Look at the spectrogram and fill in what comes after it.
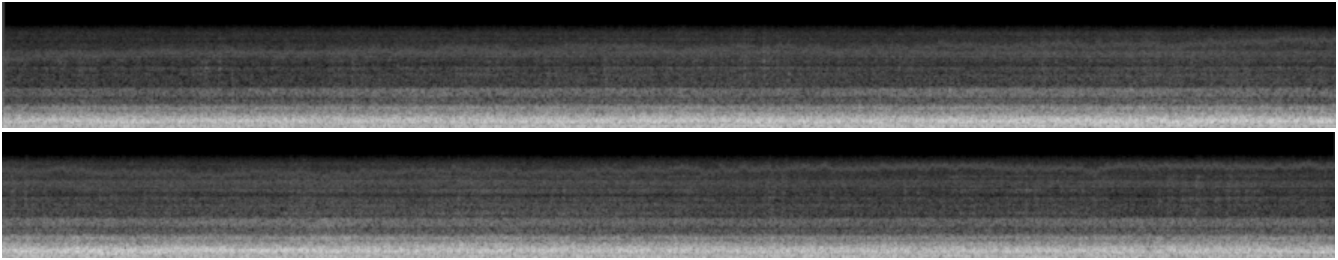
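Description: Intermodal freight train of truck trailers on flatcars rolling past at a steady speed: a continuous low rumble of the wheels on the rails, heard through a trail camera's microphone.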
